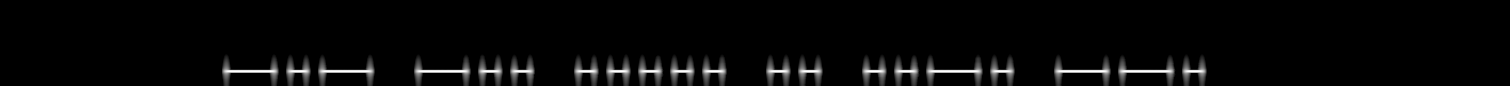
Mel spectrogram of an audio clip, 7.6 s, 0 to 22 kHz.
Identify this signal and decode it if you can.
Morse code, heard as a keyed tone, about 15 wpm, 700 Hz. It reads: KD5IFG
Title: USA Call Signs 15wpm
